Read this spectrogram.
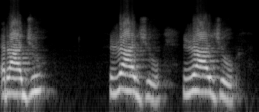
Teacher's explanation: R sound is frictionless continuant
